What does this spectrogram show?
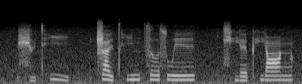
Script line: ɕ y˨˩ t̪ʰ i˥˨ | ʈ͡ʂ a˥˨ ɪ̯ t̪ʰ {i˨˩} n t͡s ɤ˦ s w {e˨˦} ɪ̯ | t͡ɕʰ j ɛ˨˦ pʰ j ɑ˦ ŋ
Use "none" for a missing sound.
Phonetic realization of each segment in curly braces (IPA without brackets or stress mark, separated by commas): i˦, e˦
